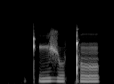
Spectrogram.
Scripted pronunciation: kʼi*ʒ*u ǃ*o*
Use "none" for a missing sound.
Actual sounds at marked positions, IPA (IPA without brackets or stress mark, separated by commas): ʒ, õ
